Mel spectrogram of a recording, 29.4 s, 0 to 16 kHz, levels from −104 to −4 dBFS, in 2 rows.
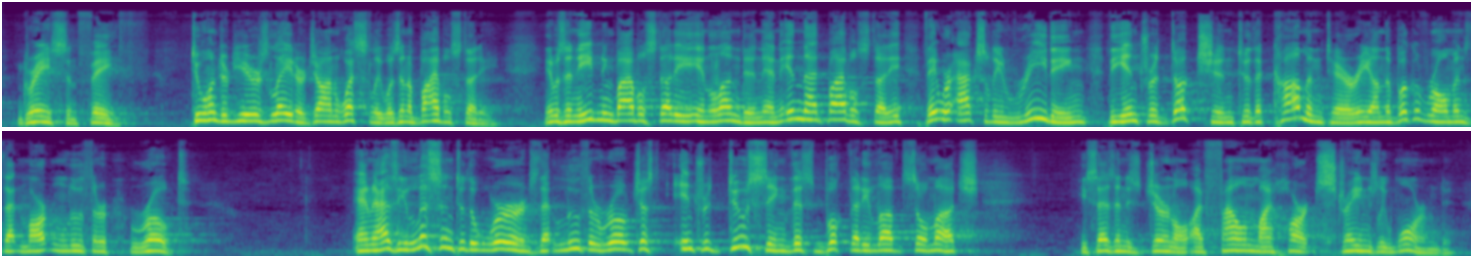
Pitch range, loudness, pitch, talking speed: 145-195 Hz, -17 LUFS, 160 Hz, 150 wpm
